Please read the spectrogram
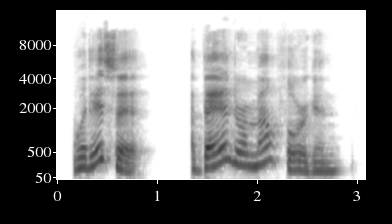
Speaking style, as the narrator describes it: asked Dorothy

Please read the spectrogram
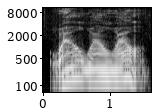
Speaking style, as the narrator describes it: Jade purred

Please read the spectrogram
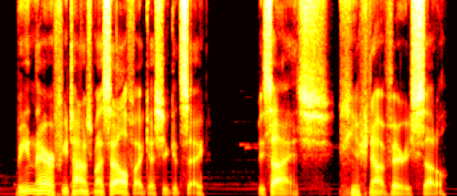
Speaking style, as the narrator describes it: the old man said with a light chuckle

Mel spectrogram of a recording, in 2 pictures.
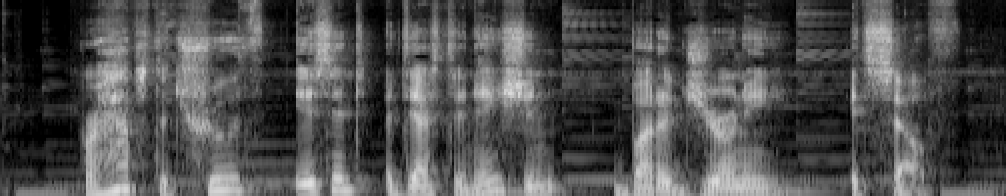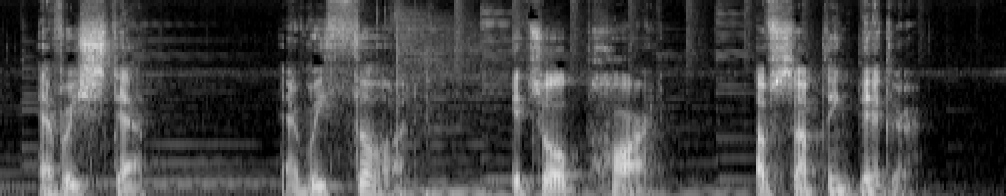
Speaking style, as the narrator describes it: Aravi, softly almost whispering, says

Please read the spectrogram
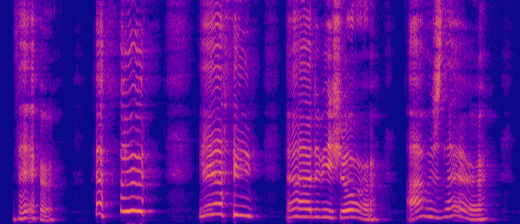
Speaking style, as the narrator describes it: laughed Rinkitink

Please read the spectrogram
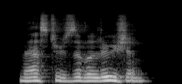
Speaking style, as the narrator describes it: he murmured

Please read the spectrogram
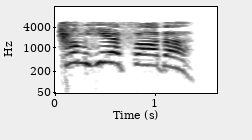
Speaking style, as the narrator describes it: shouted

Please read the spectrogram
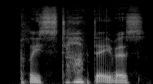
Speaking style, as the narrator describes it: I begged

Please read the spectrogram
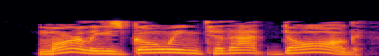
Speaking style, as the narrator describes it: shouted

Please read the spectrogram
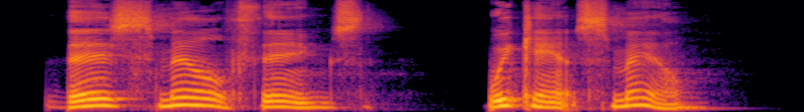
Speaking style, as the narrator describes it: said he very slowly

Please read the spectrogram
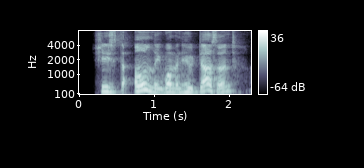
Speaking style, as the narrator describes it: I snapped

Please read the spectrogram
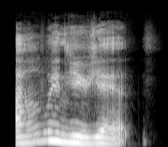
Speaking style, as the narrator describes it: Layla said, and her voice was purring with satisfaction now

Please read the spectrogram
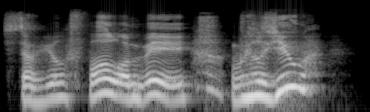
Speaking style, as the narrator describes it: panted

